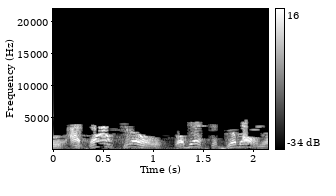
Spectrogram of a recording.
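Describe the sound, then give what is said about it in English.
A voice imitates a duck, pouring out a rapid stream of raspy, quacking syllables in a continuous garbled babble, loud for about two seconds; it is the Duck's voice heard over a crystal set radio. “I thought those pesky electric eels were causing static in my crystal set. But now I know it's only the Duck's voice.”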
